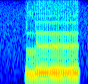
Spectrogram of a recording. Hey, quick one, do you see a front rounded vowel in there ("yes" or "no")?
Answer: no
